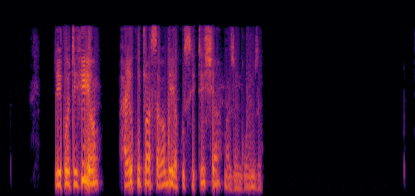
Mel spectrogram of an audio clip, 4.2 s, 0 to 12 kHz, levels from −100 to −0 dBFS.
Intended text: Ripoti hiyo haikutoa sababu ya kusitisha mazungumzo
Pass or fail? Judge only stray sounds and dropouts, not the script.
pass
